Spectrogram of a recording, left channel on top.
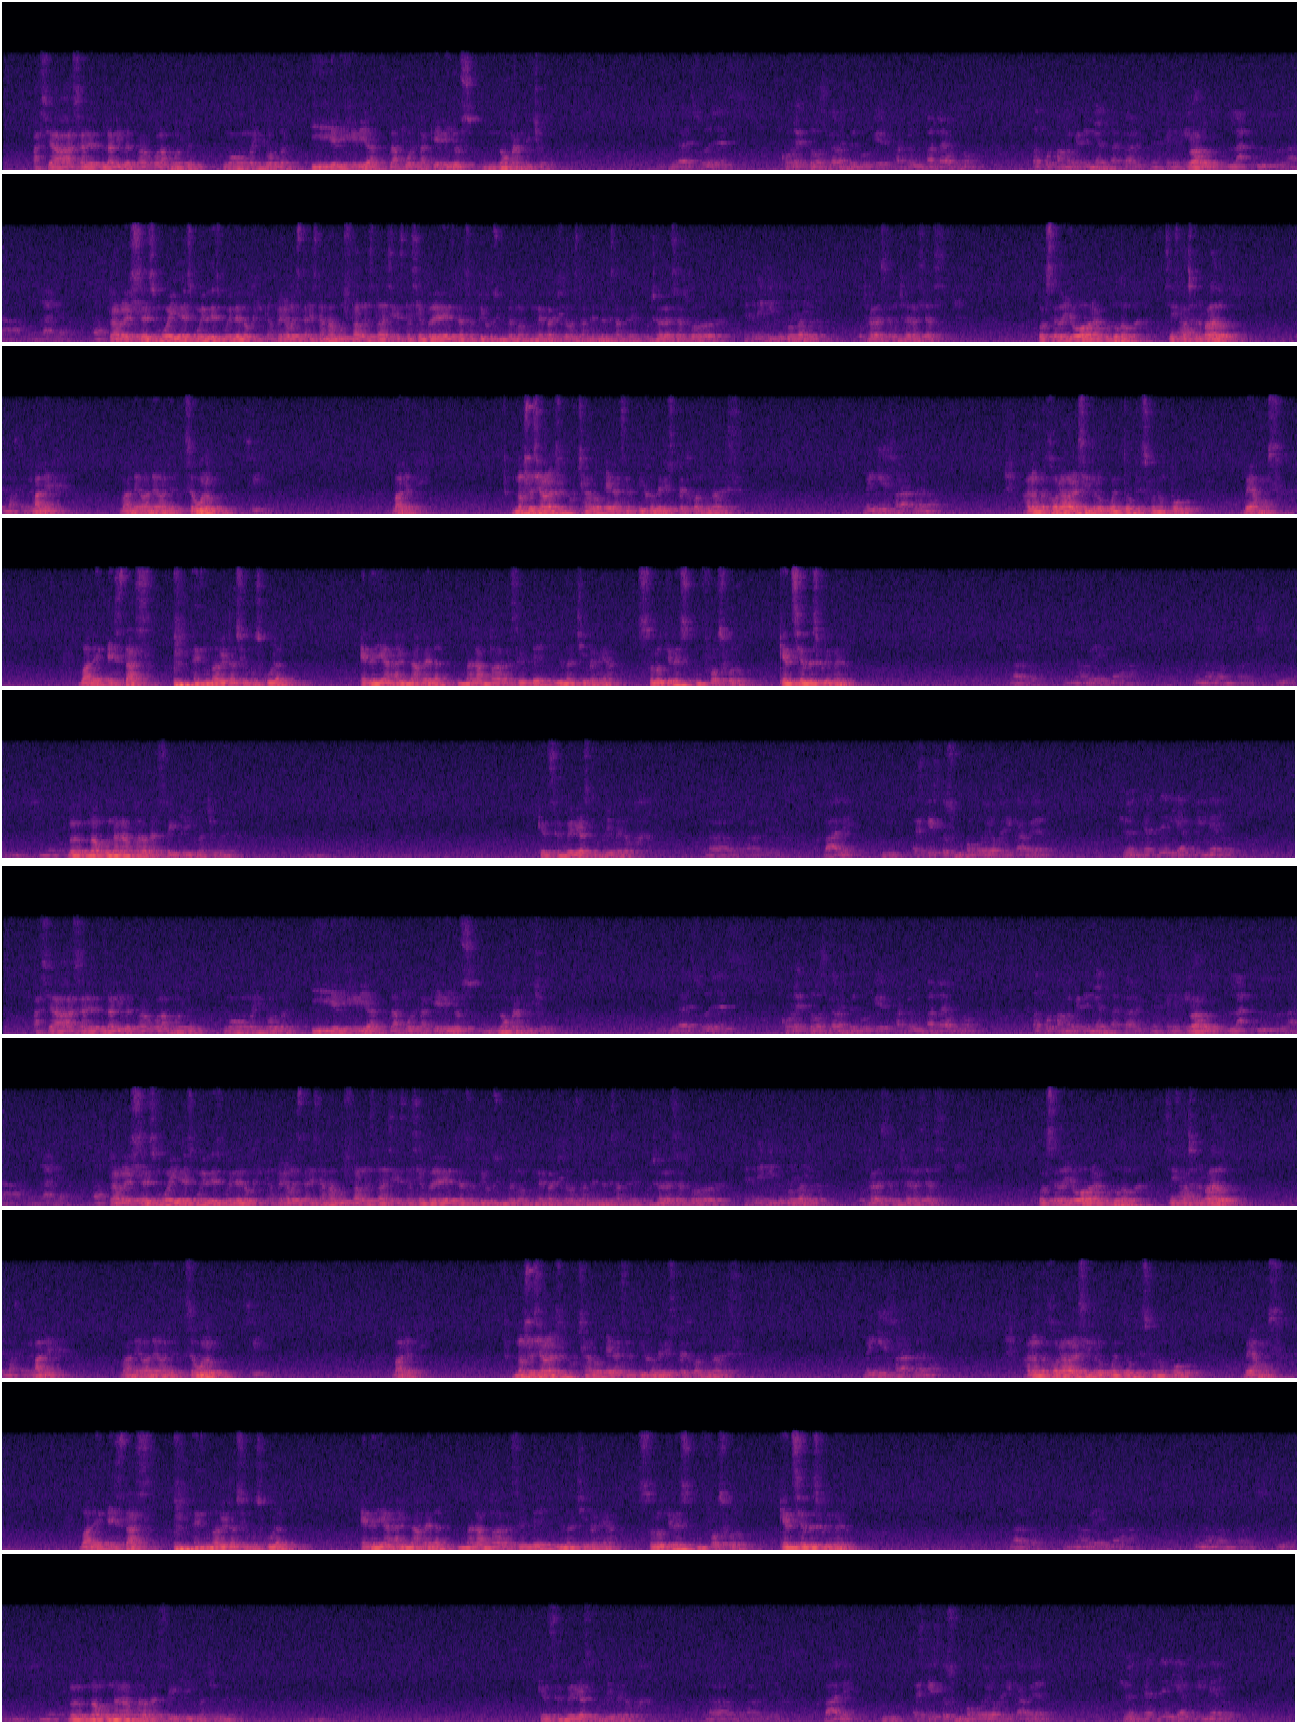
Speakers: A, on the left (about 65°); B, on the left (about 30°).
A: hacia, hacia la la libertad o la muerte, no, no importa, y elegiría la puerta que ellos no me han dicho.
B: pues mira, eso es correcto, básicamente, porque al preguntarle a uno, estás forzando a que te mienta, claro, y tú tienes que elegir
A: Claro.
B: la, la contraria. Lo has hecho
A: Claro,
B: muy
A: es,
B: bien.
A: es muy, es muy, es muy de lógica, pero esta, esta me ha gustado. Esta, esta siempre, este acertijo siempre me, me pareció bastante interesante. Muchas gracias por,
B: Te felicito,
A: por
B: te
A: preguntarme.
B: felicito.
A: Muchas gracias, muchas gracias. Procedo yo ahora con uno, si
B: Venga,
A: estás
B: vale,
A: preparado.
B: estoy más que preparado.
A: Vale, vale, vale, vale. ¿Seguro?
B: Sí.
A: Vale. No sé si habrás escuchado el acertijo del espejo alguna vez.
B: Me quieres sonar, pero no.
A: A lo mejor ahora si te lo cuento te suena un poco. Veamos.
B: Venga,
A: Vale, estás <clears throat> en una habitación oscura. En ella hay una vela, una lámpara de aceite y una chimenea. Solo tienes un fósforo. ¿Qué enciendes primero?
B: claro, una vela, una lámpara oscura y una chimenea.
A: No, no, no, una lámpara de aceite y una chimenea.
B: Mm.
A: ¿Qué encenderías tú primero?
B: Claro, vale. Uf. Vale. Mm, Es que esto es un poco de lógica. A ver, yo encendería primero.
